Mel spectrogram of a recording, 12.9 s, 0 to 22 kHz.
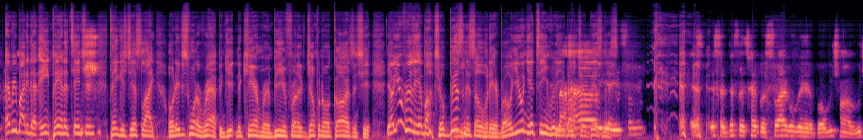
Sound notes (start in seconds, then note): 9.6 laughs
